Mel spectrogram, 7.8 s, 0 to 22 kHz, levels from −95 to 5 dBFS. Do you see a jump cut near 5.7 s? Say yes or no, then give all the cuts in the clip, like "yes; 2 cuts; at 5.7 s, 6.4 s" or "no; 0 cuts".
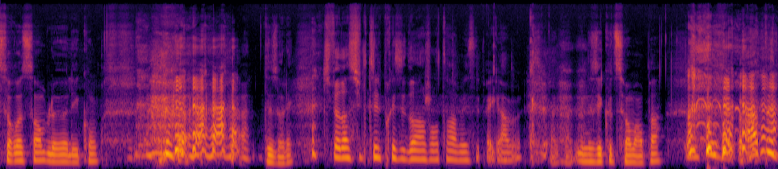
no; 0 cuts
